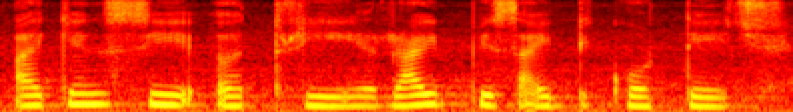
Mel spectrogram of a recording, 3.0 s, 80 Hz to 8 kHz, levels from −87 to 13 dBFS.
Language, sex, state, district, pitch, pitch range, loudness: English, female, Arunachal Pradesh, Lower Dibang Valley, 210 Hz, 200-225 Hz, -16 LUFS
